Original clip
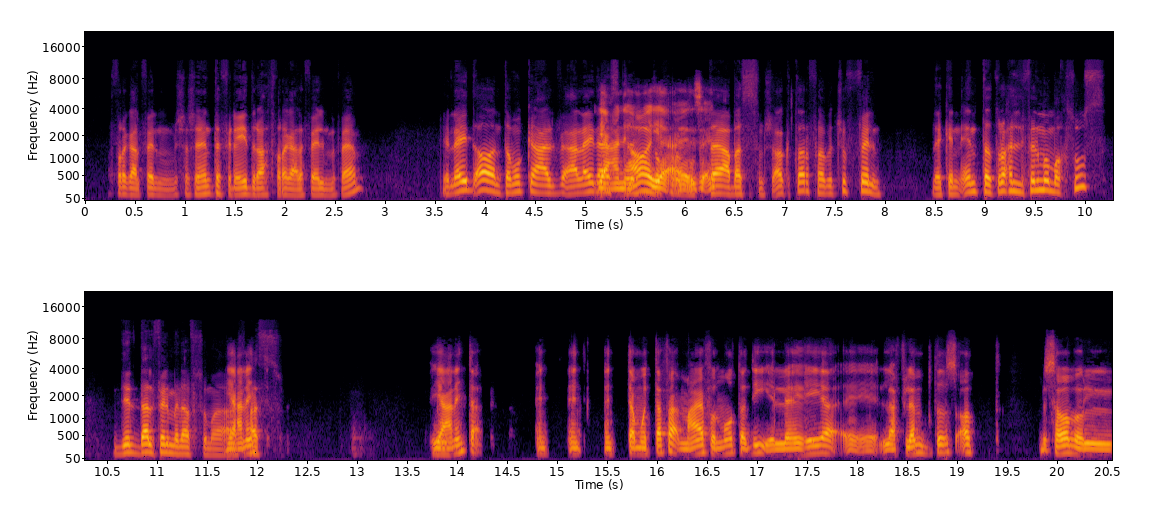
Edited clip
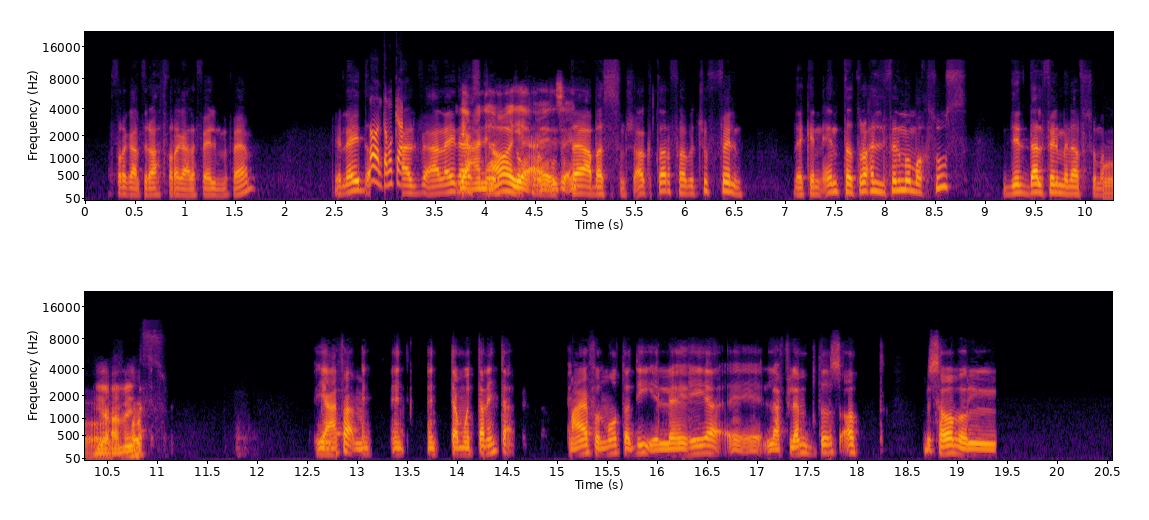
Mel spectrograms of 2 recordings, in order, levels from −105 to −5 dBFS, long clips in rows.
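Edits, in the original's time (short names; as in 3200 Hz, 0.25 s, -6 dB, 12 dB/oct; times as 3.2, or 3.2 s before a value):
0.6–1.68 cut
3.93–4.56 speed 194%
11.57–11.99 speed 65%
13.95–14.82 swap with 16.04–16.3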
